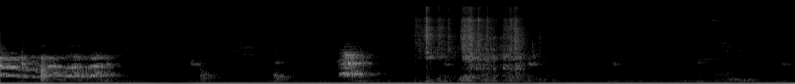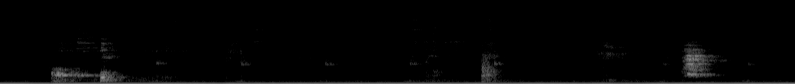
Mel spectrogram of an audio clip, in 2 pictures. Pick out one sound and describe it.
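Dishes and utensils clatter on a counter.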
